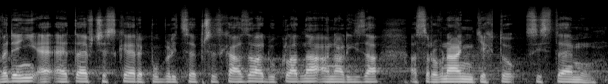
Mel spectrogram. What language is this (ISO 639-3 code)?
ces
